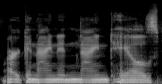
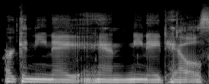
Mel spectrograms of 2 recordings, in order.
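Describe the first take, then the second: First: The names are pronounced the standard way. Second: The names are pronounced in a deliberately odd way. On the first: "technically supposed to be" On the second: "way funnier to me"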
